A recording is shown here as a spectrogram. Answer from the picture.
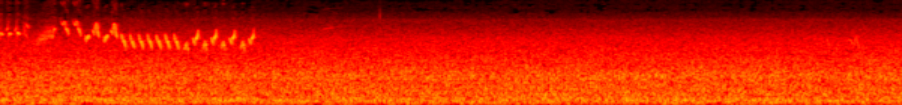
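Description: A songbird sings one short, fast trill of high notes falling in pitch and ending in a few separate notes, lasting about a second and a half, over a steady rush of running water.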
